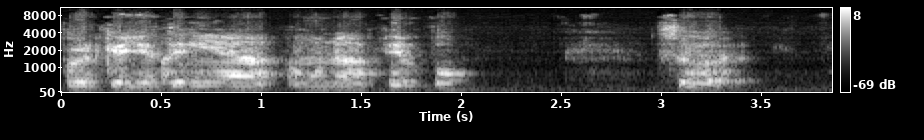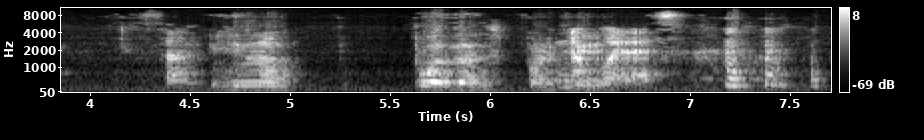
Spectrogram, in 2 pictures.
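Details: Adult man speaking; aphasia.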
